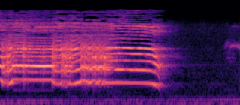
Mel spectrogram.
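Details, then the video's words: Backyard rooster among dust-bathing hens gives the end of a crow: a loud, strained, harmonic note held about one second, then sliding down and cutting off abruptly, leaving quiet hum. "Chicken Noise Sound Roosters Crowing Hens Clucking!"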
